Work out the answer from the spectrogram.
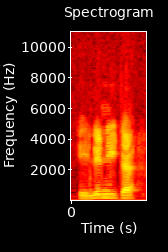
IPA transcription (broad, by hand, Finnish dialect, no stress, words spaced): ei ne niːtæ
